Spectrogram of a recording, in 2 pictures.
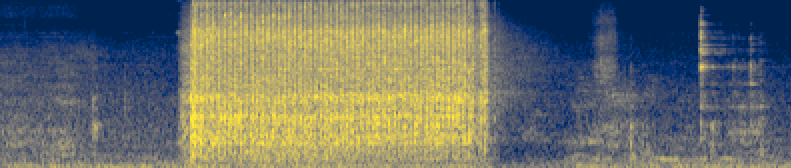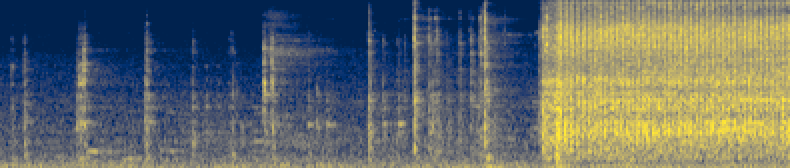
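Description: Impact wrench hammering in two runs of about two seconds each, running down the bolts and nuts that hold the weight distribution ball mount to its shank. Between the runs come light metallic clicks and clinks of tools on the hitch.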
